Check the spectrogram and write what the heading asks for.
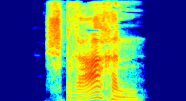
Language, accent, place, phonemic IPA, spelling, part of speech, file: German, Germany, Berlin, /ˈʃpʁaːxn̩/, sprachen, verb, De-sprachen.ogg
- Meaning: first/third-person plural preterite of sprechen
